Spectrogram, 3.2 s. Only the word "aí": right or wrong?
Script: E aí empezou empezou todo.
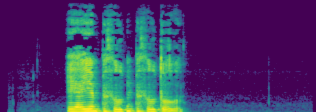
right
